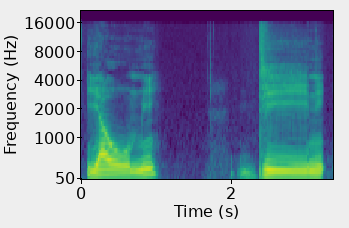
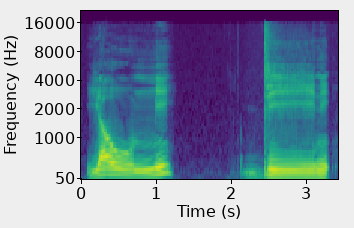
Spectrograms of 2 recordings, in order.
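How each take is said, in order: No difference in how they are said.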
